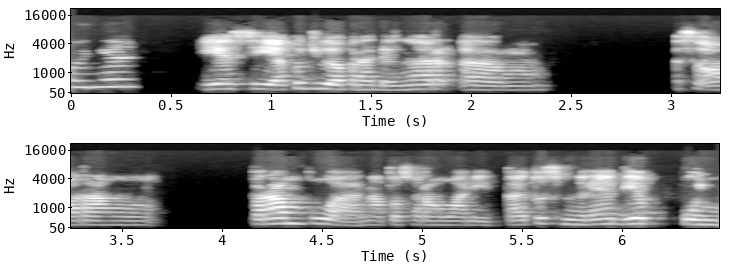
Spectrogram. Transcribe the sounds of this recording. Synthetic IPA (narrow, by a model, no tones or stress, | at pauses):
uɲa | ijasɪhakud͡ʒuɡapərnahdəŋərəm | səoɾaŋ | pəɾəmpuanat̪awsəoɾaŋwanit̪ait̪usəbənarɲadiapuɲ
